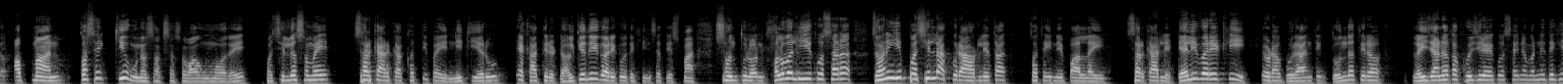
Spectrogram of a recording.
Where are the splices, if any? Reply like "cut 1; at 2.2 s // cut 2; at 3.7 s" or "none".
cut 1; at 2.7 s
